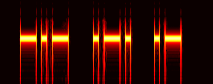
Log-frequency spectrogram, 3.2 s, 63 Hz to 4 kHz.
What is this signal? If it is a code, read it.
Morse code, heard as a keyed tone, about 15 wpm, spaced as for 13 wpm, 600 Hz. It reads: KRA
